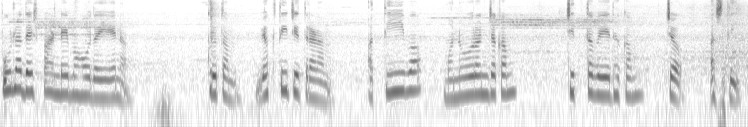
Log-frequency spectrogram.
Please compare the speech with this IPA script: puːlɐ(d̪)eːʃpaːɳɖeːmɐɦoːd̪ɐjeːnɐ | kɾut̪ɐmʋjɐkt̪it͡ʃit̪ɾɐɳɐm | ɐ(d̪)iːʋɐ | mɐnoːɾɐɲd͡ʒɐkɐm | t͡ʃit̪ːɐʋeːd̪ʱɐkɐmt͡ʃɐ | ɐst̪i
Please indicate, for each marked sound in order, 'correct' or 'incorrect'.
correct, incorrect

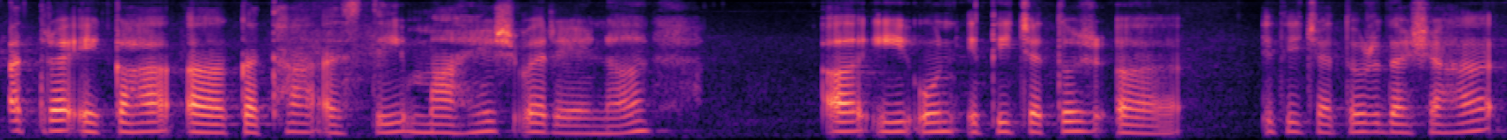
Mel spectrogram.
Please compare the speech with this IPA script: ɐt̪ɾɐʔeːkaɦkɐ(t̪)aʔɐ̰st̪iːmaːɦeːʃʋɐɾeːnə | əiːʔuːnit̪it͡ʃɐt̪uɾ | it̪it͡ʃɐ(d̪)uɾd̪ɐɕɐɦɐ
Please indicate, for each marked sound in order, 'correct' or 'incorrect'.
incorrect, incorrect

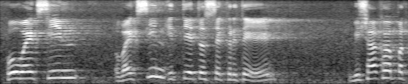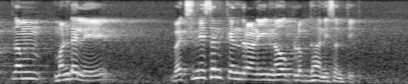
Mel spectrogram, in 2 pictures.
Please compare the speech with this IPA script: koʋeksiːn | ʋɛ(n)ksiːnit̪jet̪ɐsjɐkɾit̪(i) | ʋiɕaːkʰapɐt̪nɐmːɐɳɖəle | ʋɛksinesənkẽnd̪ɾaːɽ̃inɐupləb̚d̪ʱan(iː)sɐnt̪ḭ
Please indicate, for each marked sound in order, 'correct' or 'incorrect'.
incorrect, incorrect, incorrect

